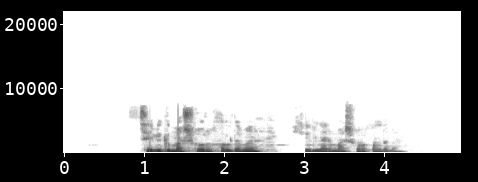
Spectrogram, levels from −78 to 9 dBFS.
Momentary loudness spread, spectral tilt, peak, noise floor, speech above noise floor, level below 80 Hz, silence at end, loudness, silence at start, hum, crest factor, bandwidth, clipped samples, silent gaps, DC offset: 12 LU; -6.5 dB/octave; -4 dBFS; -85 dBFS; 66 dB; -48 dBFS; 0.75 s; -20 LUFS; 0.95 s; none; 18 dB; 7.6 kHz; under 0.1%; none; under 0.1%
